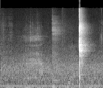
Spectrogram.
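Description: A single sharp click about one and a half seconds in, over a faint steady low hum.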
